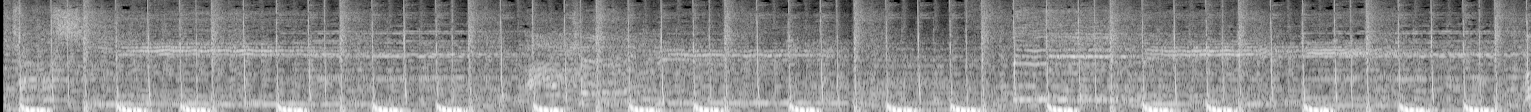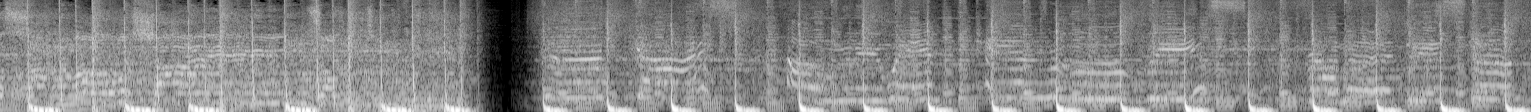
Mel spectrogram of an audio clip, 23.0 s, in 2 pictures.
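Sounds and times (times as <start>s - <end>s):
80s disco megamix: 0.0s - 22.9s.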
